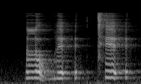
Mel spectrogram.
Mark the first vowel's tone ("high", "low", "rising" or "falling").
falling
